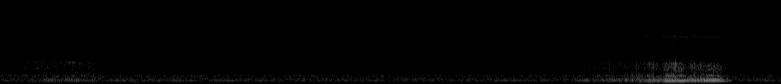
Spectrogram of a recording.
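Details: Soft, low rumbling breaths with one louder snore near the end over quiet room noise from a dog exhausted after a day of obedience competition; snoring.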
